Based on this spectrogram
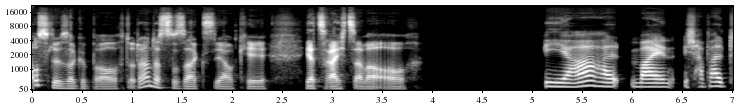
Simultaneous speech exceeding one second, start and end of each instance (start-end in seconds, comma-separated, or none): none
